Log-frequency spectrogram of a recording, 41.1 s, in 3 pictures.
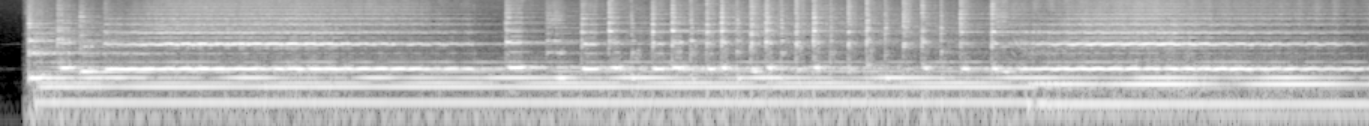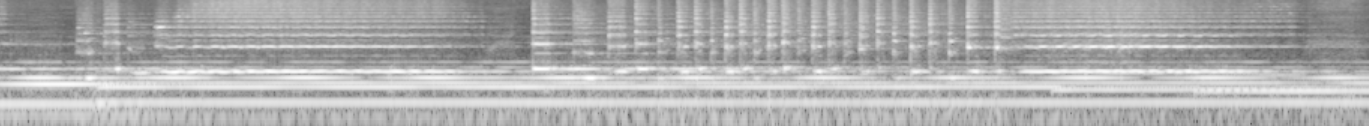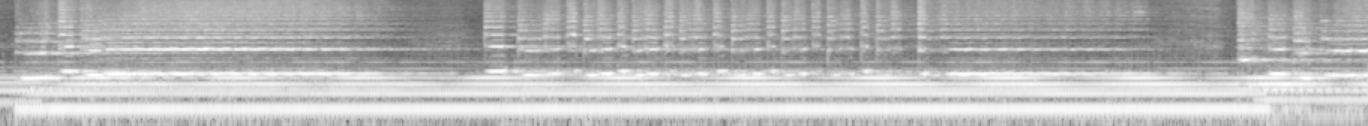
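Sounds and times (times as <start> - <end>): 
pan flute: 0.2 - 41.0.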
